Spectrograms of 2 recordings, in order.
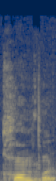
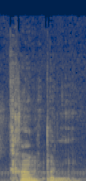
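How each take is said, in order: First: The first vowel sounds like o. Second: The first vowel sounds like uh. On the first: The speaker calls it wrong. "no company" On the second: The speaker calls it right. "it's company"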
